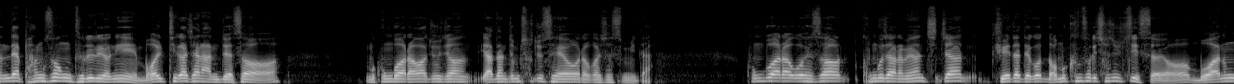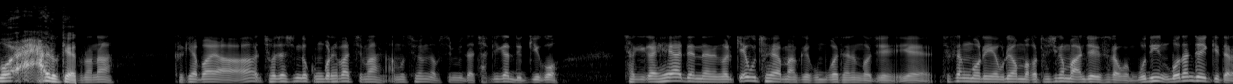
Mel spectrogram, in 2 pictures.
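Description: Input switched to a poorer device, from 13.10 s to the end: after a brief silence of about 20 ms, the speech turns dull and boxy, with nothing above 3.8 kHz, drops roughly 10 dB in level, and gains a new background noise floor sitting well below the voice. The likely cause is the system changing its input mid-recording to a narrower-band microphone or a headset call profile, which brings its own tone, level and noise.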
